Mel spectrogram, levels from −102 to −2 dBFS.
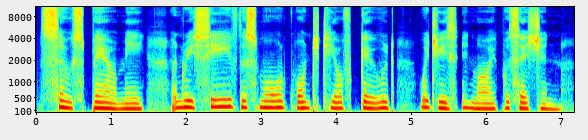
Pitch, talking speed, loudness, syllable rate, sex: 180 Hz, 125 wpm, -17 LUFS, 3.6 syllables/s, female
